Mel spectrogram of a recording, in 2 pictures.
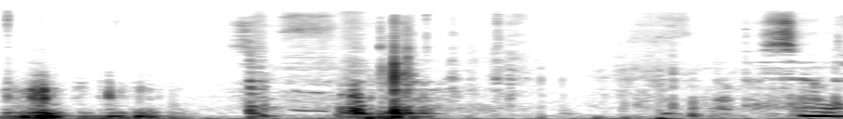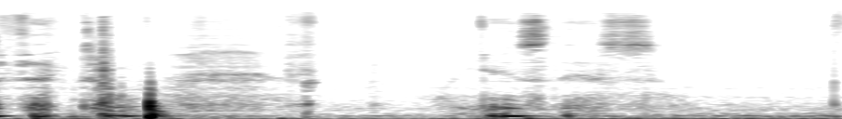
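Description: Close-miked handling noise as art supplies are picked up and moved about, with several sharp knocks and clicks, and soft breathy whispering between them.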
